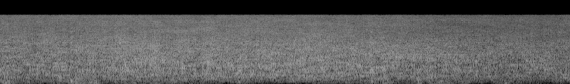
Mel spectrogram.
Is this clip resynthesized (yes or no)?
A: yes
